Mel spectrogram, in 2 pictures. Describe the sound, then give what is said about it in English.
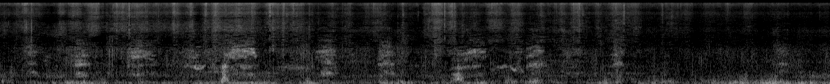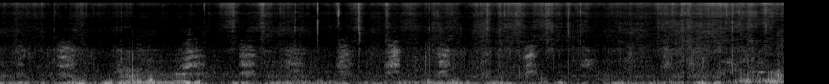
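A dog being walked by a man barks repeatedly in sharp, uneven bursts, loud, over a steady rough background noise that continues for the whole stretch. “That coyote ends up following that man down the hill a little bit. But so I do want to reiterate that the barking you heard”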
